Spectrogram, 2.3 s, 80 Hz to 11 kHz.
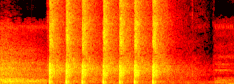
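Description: Seven pistol shots from a Taurus G2 handgun ring out in quick, evenly spaced succession at an outdoor shooting range, loud and close, then stop.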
